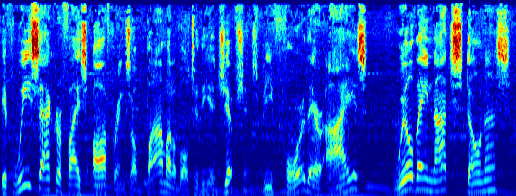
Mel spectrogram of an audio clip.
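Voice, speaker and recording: A man's voice: medium pitch, very animated, normal speed, over music, close to an everyday voice. A man playing a bold, earnest Hebrew prophet in a dramatized scripture audio drama, speaking emphatically. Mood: earnest insistence.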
